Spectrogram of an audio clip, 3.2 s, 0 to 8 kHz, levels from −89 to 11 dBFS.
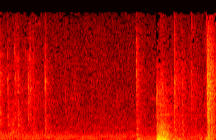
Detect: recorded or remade recorded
